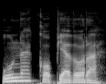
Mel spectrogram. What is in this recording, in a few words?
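copier, Spanish, male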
